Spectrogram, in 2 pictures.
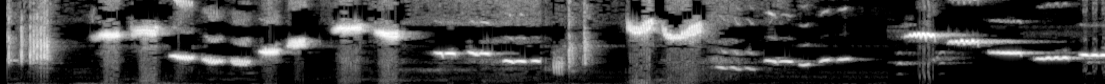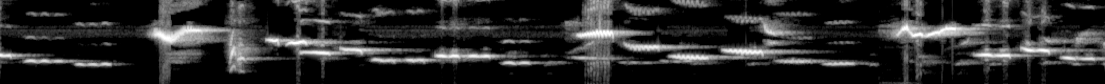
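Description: A hill blue flycatcher sings sweet, high whistled phrases that tumble downward in clear, fast notes, repeated every couple of seconds.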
